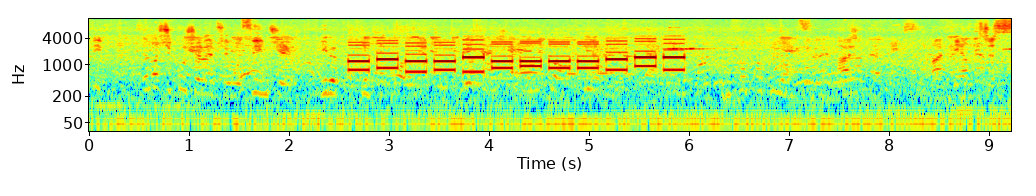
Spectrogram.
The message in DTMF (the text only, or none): 481437*775#6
